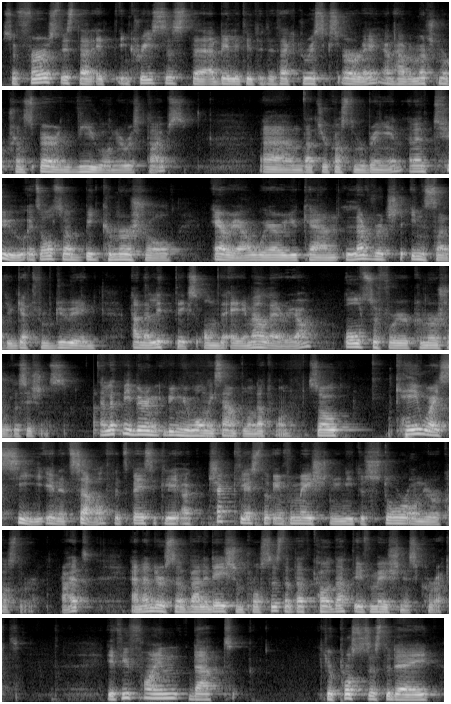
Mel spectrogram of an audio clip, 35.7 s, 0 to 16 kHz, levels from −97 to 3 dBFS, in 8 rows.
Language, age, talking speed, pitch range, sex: English, 20-39, 180 wpm, 105-135 Hz, male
